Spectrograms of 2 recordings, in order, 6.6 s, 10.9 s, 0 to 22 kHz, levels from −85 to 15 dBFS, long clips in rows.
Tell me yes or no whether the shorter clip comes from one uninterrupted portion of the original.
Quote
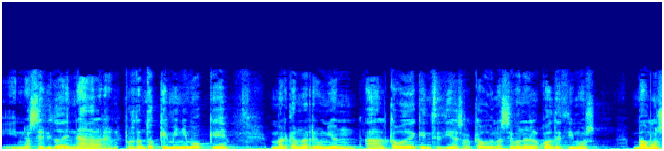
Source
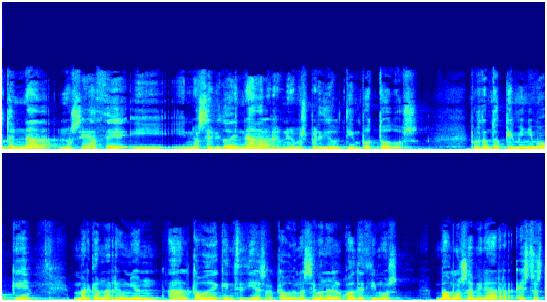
no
